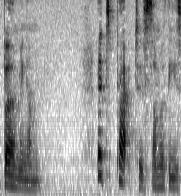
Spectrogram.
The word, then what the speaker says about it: Birmingham: the H usually becomes silent, and the A changes its sound from the short A1 of ham And the football team, West Ham. to the short A2 Ivy sound of Birmingham.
